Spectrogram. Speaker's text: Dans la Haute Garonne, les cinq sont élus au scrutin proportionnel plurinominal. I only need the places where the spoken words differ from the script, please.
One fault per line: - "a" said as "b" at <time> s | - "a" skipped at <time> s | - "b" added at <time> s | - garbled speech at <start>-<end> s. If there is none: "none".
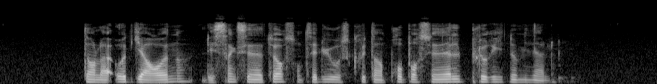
- "sénateurs" added at 2.4 s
